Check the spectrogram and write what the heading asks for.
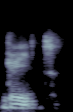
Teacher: in gate, the final T there is not aspirated because it's not in initial position of the syllable, it's in final position, gate.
